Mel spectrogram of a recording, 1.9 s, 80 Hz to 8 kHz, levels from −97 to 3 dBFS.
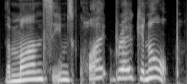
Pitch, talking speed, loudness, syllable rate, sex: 260 Hz, 190 wpm, -17 LUFS, 4.6 syllables/s, female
